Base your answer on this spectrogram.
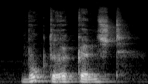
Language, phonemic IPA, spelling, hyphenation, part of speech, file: Dutch, /ˈbuk.drʏ(k)ˌkʏnst/, boekdrukkunst, boek‧druk‧kunst, noun, Nl-boekdrukkunst.ogg
- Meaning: printing, the ability to print text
